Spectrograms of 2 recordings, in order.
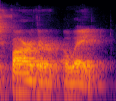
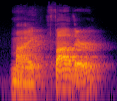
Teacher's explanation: farther is not the same as father, like mother, father. The pronunciation is different there as well because I have an R in there.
